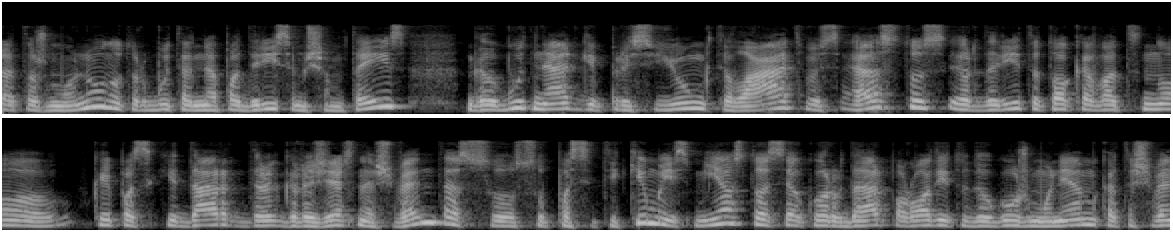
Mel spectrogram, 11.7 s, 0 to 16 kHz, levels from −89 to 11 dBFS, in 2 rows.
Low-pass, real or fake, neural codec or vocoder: 7.2 kHz; real; none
